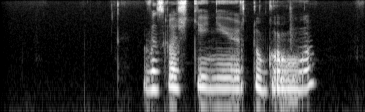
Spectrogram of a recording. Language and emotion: Russian, sad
